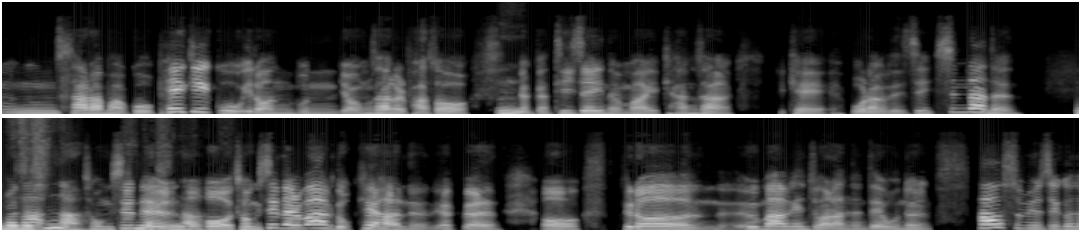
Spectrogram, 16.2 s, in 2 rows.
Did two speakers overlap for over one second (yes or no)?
yes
